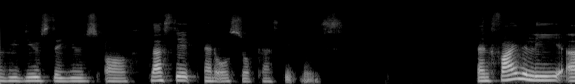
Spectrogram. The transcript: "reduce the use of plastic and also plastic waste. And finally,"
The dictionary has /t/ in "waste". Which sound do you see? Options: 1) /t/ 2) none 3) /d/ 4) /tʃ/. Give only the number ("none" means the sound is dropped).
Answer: 2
